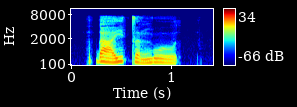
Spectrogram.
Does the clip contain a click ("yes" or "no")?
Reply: no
